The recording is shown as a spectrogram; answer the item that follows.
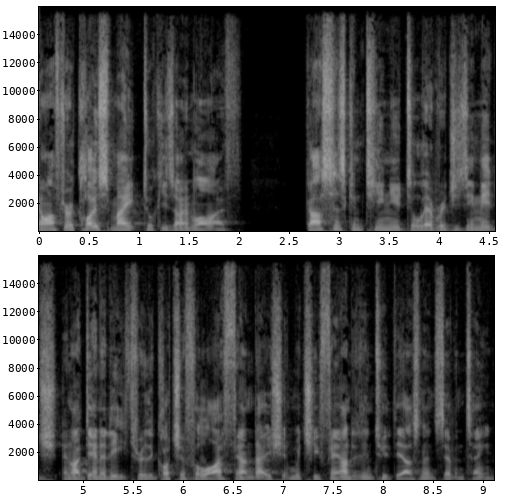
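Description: Over a very clean recording with a silent background, a man with an Australian accent speaks at a medium pitch and moderate pace, his intonation lively. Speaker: podcast host. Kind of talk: casual interview chat; scripted intro reading.

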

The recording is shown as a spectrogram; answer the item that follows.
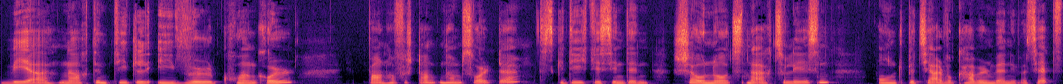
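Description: A woman speaks at a very slow pace, her fairly low pitch showing ordinary variation and a dark, mellow tone. The sound is dry and close, with no echo. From Carinthia, Lavant valley. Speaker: podcast host and author. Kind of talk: casual interview; scripted show intro.

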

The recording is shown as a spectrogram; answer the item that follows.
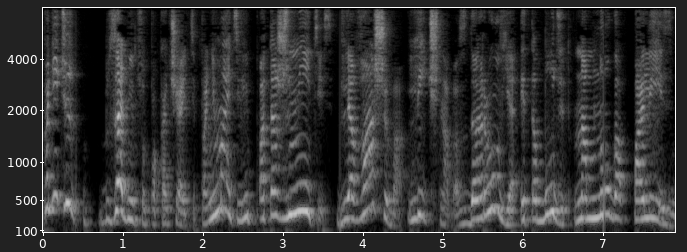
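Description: A woman uses an animated tone and a high pitch, her voice making very wide pitch swings. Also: moderate pace. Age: 40s. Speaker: health blogger. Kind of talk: live stream Q&A.

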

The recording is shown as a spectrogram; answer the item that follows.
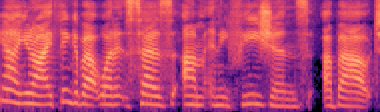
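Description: In a very clean recording with a silent background, a woman talks at a fairly high pitch with ordinary pitch variation. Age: 60s. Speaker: podcast host. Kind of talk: interview.

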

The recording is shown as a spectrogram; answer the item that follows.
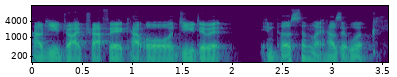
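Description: The speaker is a man with a British accent. His pitch varies in an ordinary way. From England. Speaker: podcast host and entrepreneur. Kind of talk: casual interview chat.

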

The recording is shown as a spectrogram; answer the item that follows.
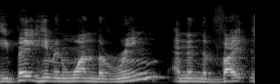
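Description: A man is speaking. He has an Australian accent. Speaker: podcast co-host. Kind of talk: casual chat. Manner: animated.

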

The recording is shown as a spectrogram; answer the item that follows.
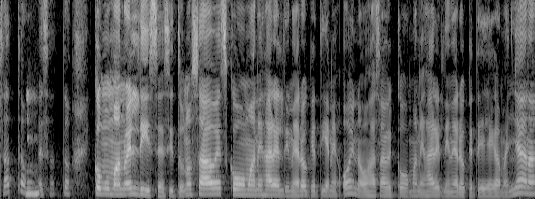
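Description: A woman talks at a very fast pace with hardly any pauses, her animated tone set at a medium pitch with ordinary pitch variation, on a very clean recording with a silent background. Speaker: podcast co-host, money coach. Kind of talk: casual chat.

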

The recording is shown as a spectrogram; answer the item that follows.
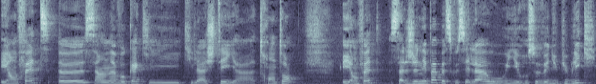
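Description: A woman talks at a fairly slow pace in a medium pitch with lively intonation. Noticeable background noise and audible room echo come through. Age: 30s. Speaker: property investor. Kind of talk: interview.

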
